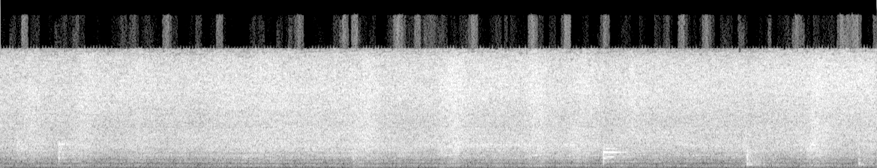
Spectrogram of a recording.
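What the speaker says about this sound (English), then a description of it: "Right now I'm just doing the carrots with the onion." Carrots and onion sautéing in a pot for broccoli cheddar soup, a steady broadband sizzle with a few light stirring knocks, close and continuous with no talk.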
